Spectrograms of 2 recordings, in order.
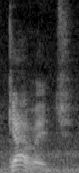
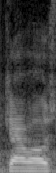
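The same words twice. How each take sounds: First: It is said in a less posh British accent. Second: It is said in a posh British accent.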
